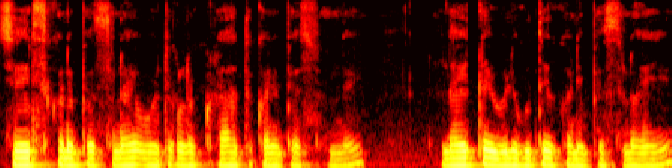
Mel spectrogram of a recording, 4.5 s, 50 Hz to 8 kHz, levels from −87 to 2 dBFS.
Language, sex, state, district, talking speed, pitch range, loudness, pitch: Telugu, male, Andhra Pradesh, Srikakulam, 120 wpm, 115-120 Hz, -17 LUFS, 120 Hz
